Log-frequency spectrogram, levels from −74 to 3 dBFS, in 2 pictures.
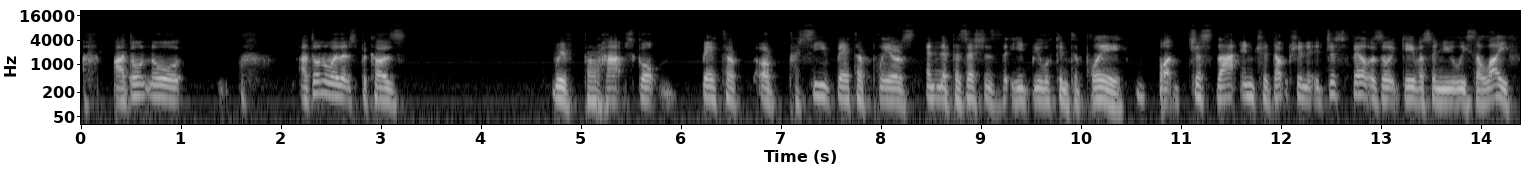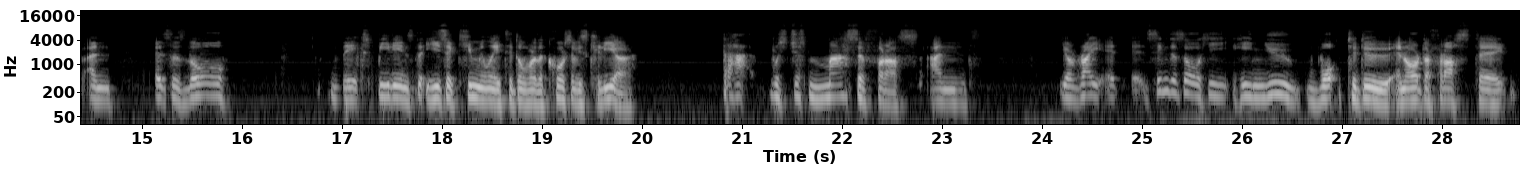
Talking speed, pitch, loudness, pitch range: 175 wpm, 135 Hz, -26 LUFS, 125-150 Hz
